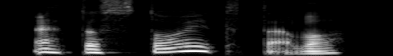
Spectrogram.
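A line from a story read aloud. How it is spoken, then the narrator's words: Weak, quiet cat. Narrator (Russian): Не в силах встать, кот тихо произнес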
